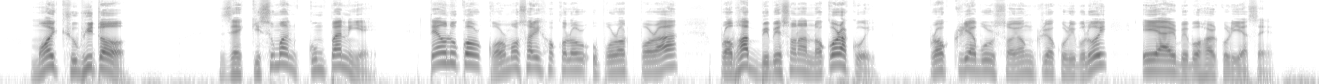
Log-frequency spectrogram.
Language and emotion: Assamese, angry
